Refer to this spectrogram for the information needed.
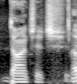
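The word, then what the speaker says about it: Dončić: Doncic.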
